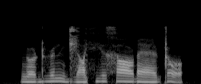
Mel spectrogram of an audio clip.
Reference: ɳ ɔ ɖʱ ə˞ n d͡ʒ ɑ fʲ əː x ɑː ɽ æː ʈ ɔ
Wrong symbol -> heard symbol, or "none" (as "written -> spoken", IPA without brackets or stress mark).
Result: none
